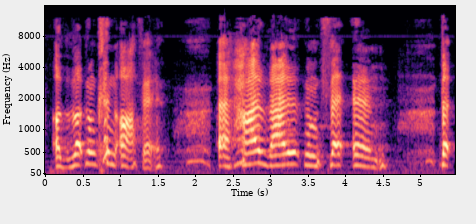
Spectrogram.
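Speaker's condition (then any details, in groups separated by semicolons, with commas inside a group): Moebius syndrome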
